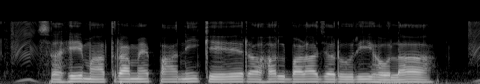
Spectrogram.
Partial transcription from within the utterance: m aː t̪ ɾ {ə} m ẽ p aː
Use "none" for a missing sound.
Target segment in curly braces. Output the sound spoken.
a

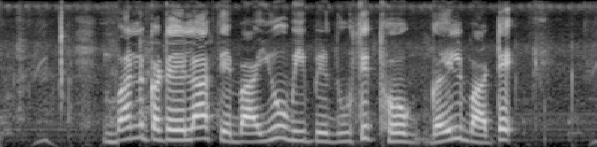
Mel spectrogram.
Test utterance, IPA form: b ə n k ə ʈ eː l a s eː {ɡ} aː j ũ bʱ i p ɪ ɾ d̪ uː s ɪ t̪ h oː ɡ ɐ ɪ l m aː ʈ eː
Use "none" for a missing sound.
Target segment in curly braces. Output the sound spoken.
b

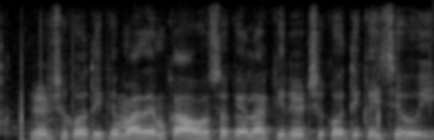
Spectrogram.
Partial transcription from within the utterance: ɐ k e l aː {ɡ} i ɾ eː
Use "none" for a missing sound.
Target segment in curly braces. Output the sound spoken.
k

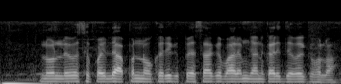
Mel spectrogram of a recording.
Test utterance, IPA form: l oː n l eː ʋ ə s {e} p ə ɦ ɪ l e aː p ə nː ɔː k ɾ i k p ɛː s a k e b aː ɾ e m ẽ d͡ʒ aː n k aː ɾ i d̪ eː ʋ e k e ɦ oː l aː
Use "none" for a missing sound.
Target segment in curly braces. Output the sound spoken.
e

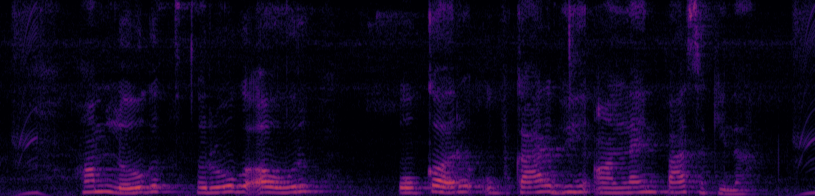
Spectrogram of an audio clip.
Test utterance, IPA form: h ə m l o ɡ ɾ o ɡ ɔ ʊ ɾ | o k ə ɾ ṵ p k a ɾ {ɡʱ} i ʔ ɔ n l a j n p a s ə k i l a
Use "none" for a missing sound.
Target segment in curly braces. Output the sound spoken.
bʱ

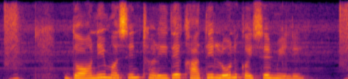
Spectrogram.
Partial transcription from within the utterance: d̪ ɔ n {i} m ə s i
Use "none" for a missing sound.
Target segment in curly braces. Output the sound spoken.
i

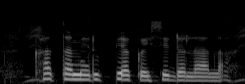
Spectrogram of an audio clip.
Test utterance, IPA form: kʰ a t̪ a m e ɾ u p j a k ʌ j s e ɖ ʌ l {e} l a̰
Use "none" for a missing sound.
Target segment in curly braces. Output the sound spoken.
a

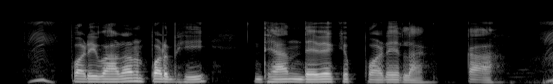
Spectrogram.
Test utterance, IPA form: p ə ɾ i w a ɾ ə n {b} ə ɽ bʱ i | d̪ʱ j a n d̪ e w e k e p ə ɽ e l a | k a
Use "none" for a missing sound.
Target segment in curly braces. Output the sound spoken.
p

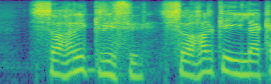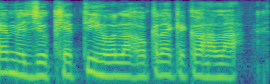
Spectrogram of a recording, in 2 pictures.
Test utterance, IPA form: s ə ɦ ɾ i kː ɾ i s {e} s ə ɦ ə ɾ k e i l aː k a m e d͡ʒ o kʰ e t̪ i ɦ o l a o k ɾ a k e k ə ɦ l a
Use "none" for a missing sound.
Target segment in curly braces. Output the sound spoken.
i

